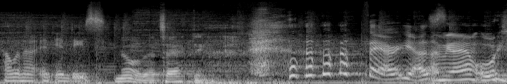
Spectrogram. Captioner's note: laughs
